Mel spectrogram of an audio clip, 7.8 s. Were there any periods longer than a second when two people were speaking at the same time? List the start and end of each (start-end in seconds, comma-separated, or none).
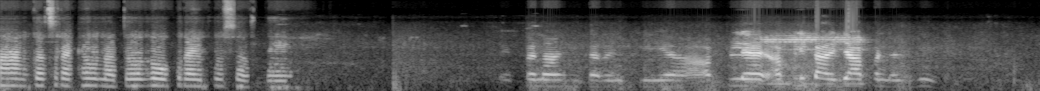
none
